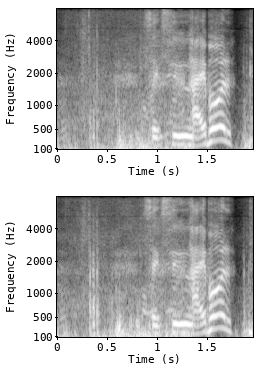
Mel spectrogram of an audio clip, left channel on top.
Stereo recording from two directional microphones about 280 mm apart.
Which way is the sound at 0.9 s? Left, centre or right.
Right.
